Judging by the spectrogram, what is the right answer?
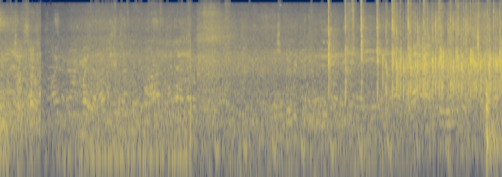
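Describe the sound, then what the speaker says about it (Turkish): Clapping builds from scattered to fuller applause outdoors at a triathlon in Ordu, Turkey, with wind noise and a voice speaking over it. "Evet, alkışlıyoruz, tebrik ediyoruz."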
